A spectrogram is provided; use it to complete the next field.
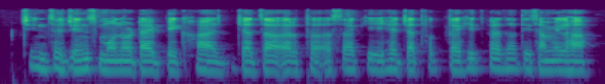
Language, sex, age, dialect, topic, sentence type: Marathi, female, 25-30, Southern Konkan, agriculture, statement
